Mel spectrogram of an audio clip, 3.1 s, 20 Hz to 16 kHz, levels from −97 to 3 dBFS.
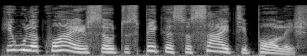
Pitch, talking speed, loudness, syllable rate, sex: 220 Hz, 175 wpm, -17 LUFS, 4.7 syllables/s, female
